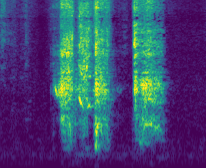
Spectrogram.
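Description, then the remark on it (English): Two breathy nose blows into a tissue, the first longer and stuttering, the second shorter, with a brief pause between and no talking. “So I forgot to blow my nose, so I will do that. Blowing my nose.”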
